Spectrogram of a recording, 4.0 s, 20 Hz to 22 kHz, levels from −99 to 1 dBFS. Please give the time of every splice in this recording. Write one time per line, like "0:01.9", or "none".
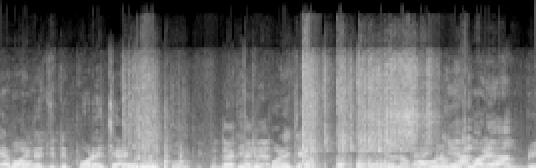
0:01.4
